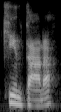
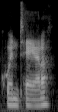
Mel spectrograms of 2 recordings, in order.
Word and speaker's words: Quintana: as for defense you I'm gonna pronounce this right because even their broadcaster was getting it wrong Christian kintana it's not Quintana uh Chad Vandergriff nacho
